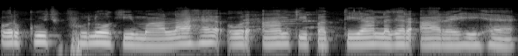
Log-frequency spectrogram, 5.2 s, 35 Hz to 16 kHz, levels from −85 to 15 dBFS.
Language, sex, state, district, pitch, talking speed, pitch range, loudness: Hindi, male, Jharkhand, Deoghar, 135 Hz, 150 wpm, 125-145 Hz, -16 LUFS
